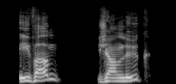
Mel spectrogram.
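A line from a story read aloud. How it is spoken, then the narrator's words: Calling to sailors. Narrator (Dutch): roept hij naar zijn matrozen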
